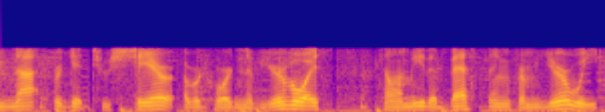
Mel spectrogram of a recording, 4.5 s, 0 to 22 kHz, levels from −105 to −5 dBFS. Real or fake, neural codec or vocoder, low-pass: real; none; 3.6 kHz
